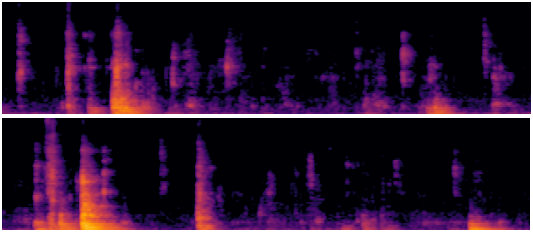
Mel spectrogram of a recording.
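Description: Close-up eating sounds: wet chewing, lip smacks and sucking on boiled goat-head meat pulled apart by hand. They come as a string of short clicks and smacks, with louder ones about a second in, around six seconds in and near the end.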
